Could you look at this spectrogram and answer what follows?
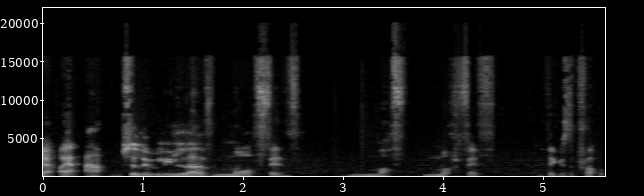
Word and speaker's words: Morfydd: Morfydd, I think is the proper way of pronouncing it.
